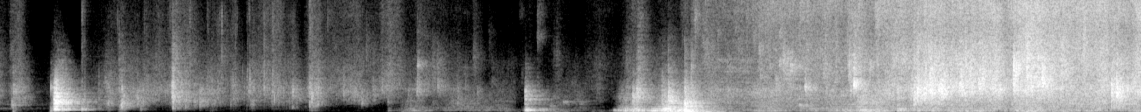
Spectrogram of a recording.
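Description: Running water rinses someone during a bath: a few soft knocks and rustles come first, then a steady, loud rushing stream of water takes over for the second half.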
